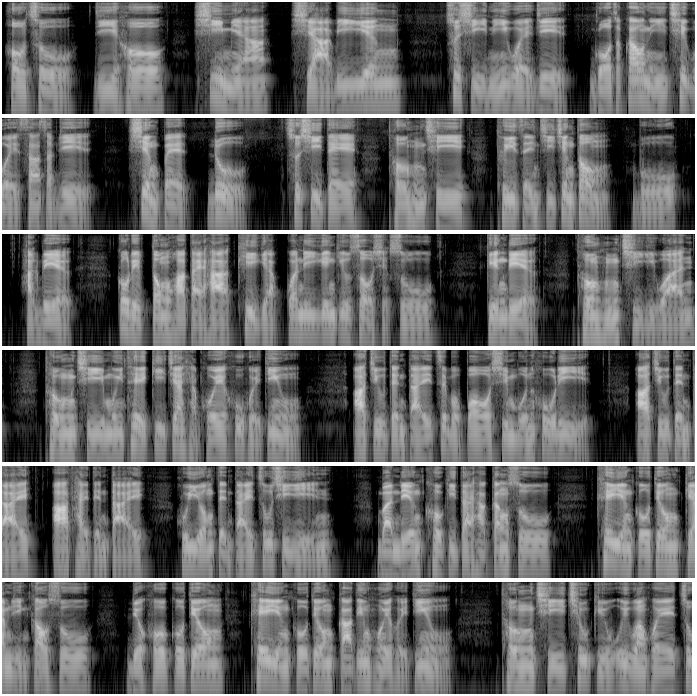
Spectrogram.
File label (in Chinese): 台語; 有聲公報; 市議員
